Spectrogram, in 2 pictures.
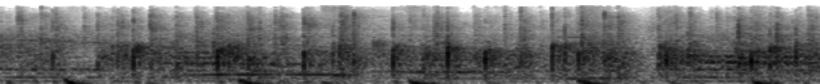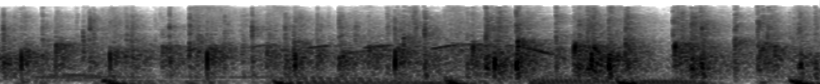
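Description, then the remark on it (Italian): A live evening audience applauds steadily to welcome the guests, dense clapping without a break, with some cheering voices rising toward the end. “Intanto fate un applauso, fatevi sentire, ben arrivati!”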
